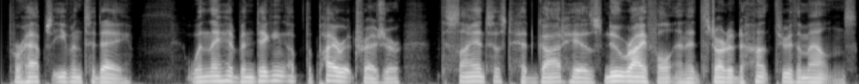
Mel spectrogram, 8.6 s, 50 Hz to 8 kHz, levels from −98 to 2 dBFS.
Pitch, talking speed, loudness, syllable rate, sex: 110 Hz, 190 wpm, -19 LUFS, 5.2 syllables/s, male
